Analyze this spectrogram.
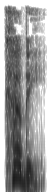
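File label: "cubby", British English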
